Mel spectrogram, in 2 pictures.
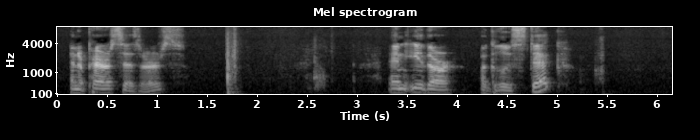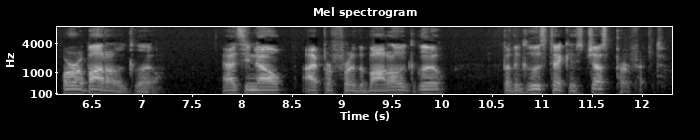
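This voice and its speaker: A man's voice: fairly low pitch, sharp tone, a little hiss or hum. A man teaching an art lesson to young children, explaining patiently and spelling words out for them. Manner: slow, patient, spells things out.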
